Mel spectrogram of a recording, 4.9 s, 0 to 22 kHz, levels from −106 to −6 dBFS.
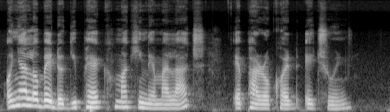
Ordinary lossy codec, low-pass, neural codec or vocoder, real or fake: none; none; vocoder, 44.1 kHz, 128 mel bands every 512 samples, BigVGAN v2; fake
